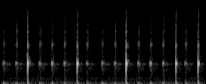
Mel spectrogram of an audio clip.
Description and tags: Plastic Woodblock Rhythm
Originally recorded by hitting a plastic pill bottle against a wood poll, I sped up a section of the sample and looped it to resemble a fast-paced shaker pattern.
shaker, plastic, woodblock, rhythm, MTC500-M002-s13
